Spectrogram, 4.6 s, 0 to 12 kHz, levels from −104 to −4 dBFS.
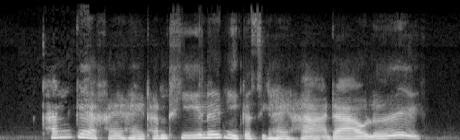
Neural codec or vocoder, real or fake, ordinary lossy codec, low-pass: none; real; Opus, 24 kbps; 10.8 kHz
